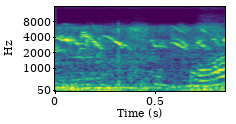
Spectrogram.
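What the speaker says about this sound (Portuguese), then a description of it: "Olha que galinha feia." Chickens cluck faintly on a small farm where rabbits and chicks roam together, a brief soft burst of fowl calls in a busy, noisy background.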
